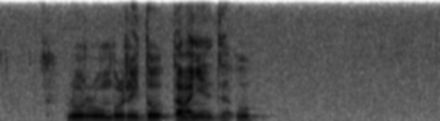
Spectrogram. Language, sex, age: Venda, male, 23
